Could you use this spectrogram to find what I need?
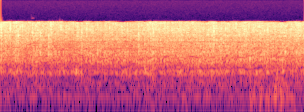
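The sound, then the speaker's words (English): Ginger garlic paste and vegetables sizzle in a pan with sautéed whole garam masala and shahi jeera while vegetable biryani is cooked, a steady, dense, crackling fry hiss that holds evenly throughout with no talk. “So once you saute your whole garam masala, add shahi jeera, okay? Add some ginger garlic paste. Add vegetables.”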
